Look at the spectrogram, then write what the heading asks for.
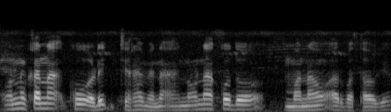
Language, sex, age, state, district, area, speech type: Santali, male, 45-60, Odisha, Mayurbhanj, rural, spontaneous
